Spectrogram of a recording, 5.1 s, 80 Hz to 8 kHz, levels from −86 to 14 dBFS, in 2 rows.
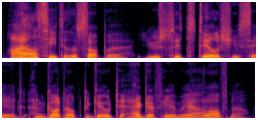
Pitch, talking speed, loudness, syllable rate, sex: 130 Hz, 215 wpm, -18 LUFS, 5.0 syllables/s, male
